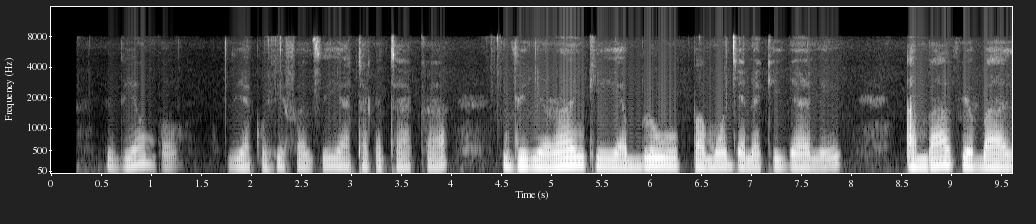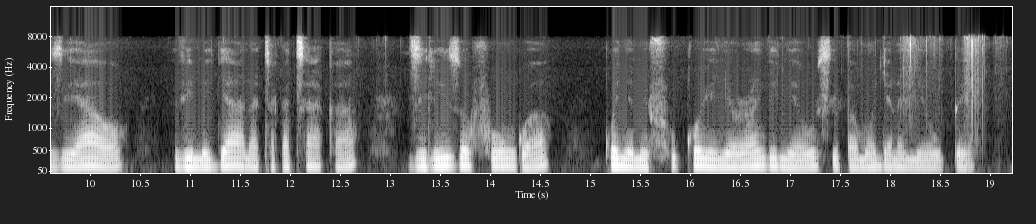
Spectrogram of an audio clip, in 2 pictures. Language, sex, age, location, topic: Swahili, female, 25-35, Dar es Salaam, government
